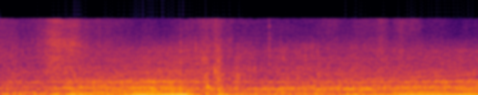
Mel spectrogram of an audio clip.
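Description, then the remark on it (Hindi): A car engine is started and rumbles loudly and steadily, a deep, continuous drone with a faint rise in intensity as the car drives off toward a roadside dhaba. No voices are heard. “वो निकल के बाहर भागा, गाड़ी स्टार्ट की और सीधे गाड़ी भगाई ढाबे की ओर।”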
